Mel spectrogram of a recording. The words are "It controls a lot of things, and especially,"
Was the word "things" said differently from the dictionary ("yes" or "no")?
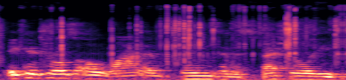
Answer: no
